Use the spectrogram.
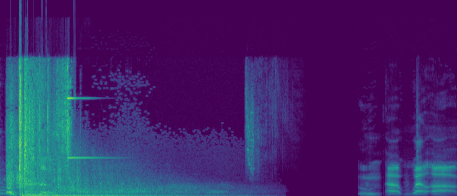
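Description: In the space game Breathedge, a weapon fires at an airlock latch with one loud, booming blast that rolls off into a long fading rumble, then silence, and a voice speaks afterward.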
